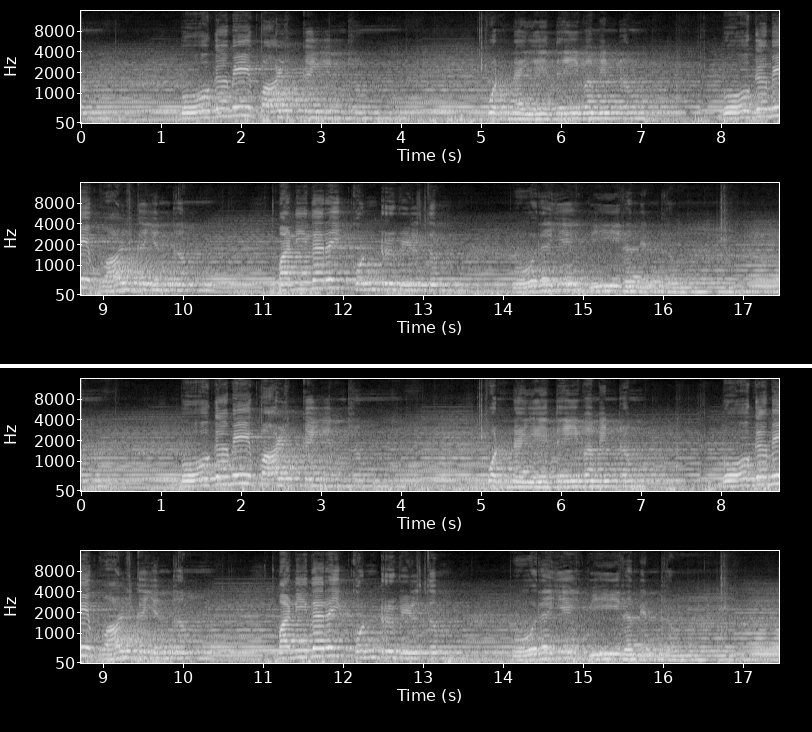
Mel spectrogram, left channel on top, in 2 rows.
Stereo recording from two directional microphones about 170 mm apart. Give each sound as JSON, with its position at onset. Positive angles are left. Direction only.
{"t": 1.2, "sound": "music", "side_deg": -25}
{"t": 5.0, "sound": "music", "side_deg": -30}
{"t": 8.0, "sound": "music", "side_deg": -25}
{"t": 11.2, "sound": "music", "side_deg": -25}
{"t": 14.3, "sound": "music", "side_deg": -25}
